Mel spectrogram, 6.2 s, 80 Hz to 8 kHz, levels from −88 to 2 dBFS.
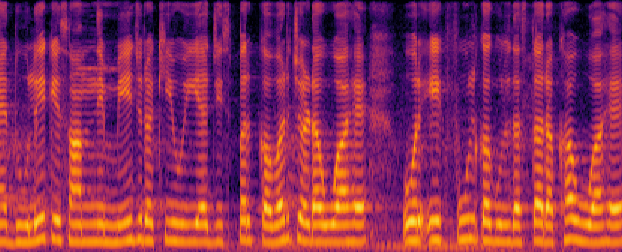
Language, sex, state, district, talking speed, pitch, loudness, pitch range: Hindi, female, Uttar Pradesh, Shamli, 200 wpm, 205 Hz, -15 LUFS, 200-220 Hz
